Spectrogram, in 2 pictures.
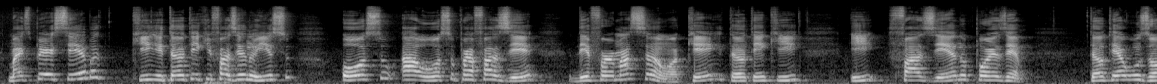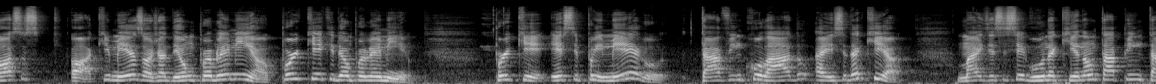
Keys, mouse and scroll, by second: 1.0 right click, 1.4 right click, 2.1 r, 4.1 right click, 4.5 right click, 5.1 r, 7.3 right click, 7.9 r, 9.6-10.9 scroll down 2, 10.9 right click, 11.2 r.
